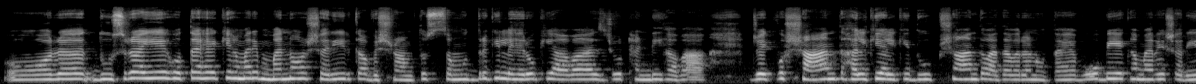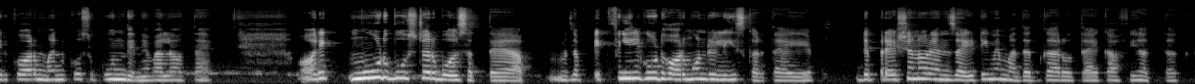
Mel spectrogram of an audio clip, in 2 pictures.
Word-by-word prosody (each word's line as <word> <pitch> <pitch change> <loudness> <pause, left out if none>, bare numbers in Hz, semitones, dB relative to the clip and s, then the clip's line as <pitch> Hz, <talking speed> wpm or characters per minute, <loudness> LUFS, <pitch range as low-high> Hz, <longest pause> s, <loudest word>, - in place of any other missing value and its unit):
और 225 +2 -2 0.4
दूसरा 245 +5 +4
ये 285 +1 +3
होता 275 +1 -1
है 280 - +1
कि 295 - 0
हमारे 280 +1 +2
मन 240 0 +2
और 265 0 -1
शरीर 250 -1 -2
का 255 - -3
विश्राम 205 -1 -3
तो 250 - -5
समुद्र 235 0 +1
की 285 +4 -3
लहरों 245 -2 0
की 255 +2 -8
आवाज़ 230 0 -2
जो 240 +3 -5
ठंडी 225 0 -3
हवा, 200 - -4 0.5
जो 245 - +1
एक 245 0 -3
वो 270 - -1
शांत 245 +2 +2
हल्की-हल्की 240 0 0
धूप 230 -1 -5
शांत 240 0 -1
वातावरण 220 -1 -4
होता 205 0 -9
है, 215 +1 -5
वो 235 +4 -4
भी 260 +3 0
एक 255 -1 -5
हमारे 235 0 -2
शरीर 220 0 -5
को 230 -1 -2
और 225 0 0
मन 215 +1 -1
को 245 - -5
सुकून 235 0 +2
देने 185 -3 -2
वाला 195 0 -3
होता 195 0 -9
है। - - -8 0.9
और 245 - +2
एक 285 - -1
मूड 300 +5 +10
बूस्टर 290 0 +3
बोल 210 -1 +3
सकते 195 -1 -6
हैं 180 -1 -1
आप, - - -2 0.2
मतलब 210 +2 -5
एक 230 0 -2
फील 280 0 +7
गुड 280 0 +3
हॉर्मोन 240 +1 +3
रिलीज़ 225 0 +1
करता 180 0 -8
है, 175 0 -4
ये। 185 +1 -7 0.5
डिप्रेशन 230 +3 0
और 255 -1 +2
एग्ज़ायटी 215 -1 -2
में 245 0 -1
मददगार 190 -2 -4
होता 185 -1 -8
है 185 - -5
काफ़ी 190 +1 -8
हद 195 -2 -5 0.2
तक। 175 0 -11
230 Hz, 180 wpm, -19 LUFS, 210-250 Hz, 0.9 s, मूड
